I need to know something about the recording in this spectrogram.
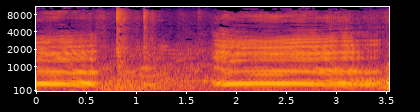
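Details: Cattle being unloaded from a truck in the rain, one animal stuck while getting down; two loud, drawn-out moos with strong harmonics, each about a second or more, the second longer, separated by a brief pause with clatter.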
